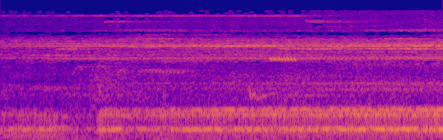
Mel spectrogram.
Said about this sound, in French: un singe hurleur entame une grave mélopée qui se transforme petit à petit en un grondement. Il couvre bientôt tous les autres sons. Avec sa gorge énorme, l'imposant mâle s'éveille et fait part de son humeur à ses congénères.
